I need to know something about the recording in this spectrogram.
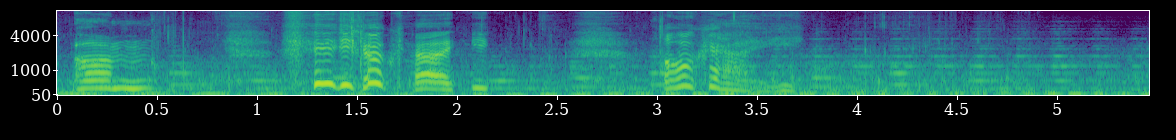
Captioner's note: laughing nervously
